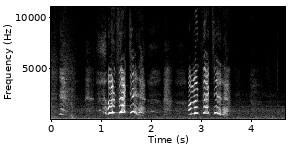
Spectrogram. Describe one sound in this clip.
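A young girl screams in panic, shouting repeatedly.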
